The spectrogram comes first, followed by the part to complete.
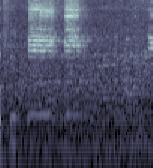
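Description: Two short vehicle horn toots, about half a second apart, over low street traffic noise.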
